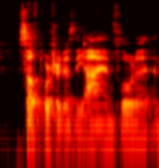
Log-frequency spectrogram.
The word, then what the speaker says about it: Florida: Self-portrait as the I in Florida and then self-portrait as the duh in Florida, which is how you know native Floridaidians pronounce the da part of Florida.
